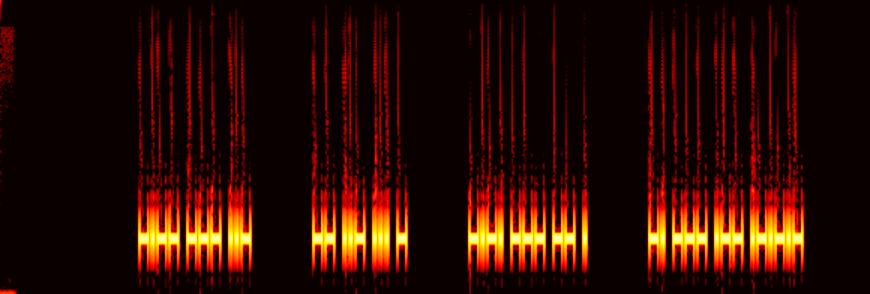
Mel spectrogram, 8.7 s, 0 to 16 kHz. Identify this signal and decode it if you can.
Morse code, heard as a keyed tone, about 37 wpm, 700 Hz. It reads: YOU MUST COME NOW.
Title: 3x Word-Spacing - Sentences from Top 200 Words - 40wpm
